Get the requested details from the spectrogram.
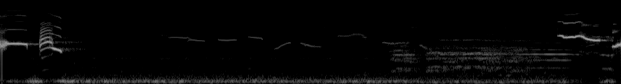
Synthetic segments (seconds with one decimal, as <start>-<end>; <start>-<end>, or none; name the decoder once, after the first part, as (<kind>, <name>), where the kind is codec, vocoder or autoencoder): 2.9-4.3 (codec, DAC); 5.8-6.2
